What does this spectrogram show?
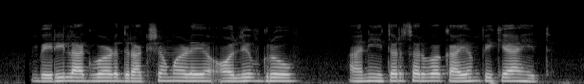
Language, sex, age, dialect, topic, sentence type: Marathi, male, 18-24, Varhadi, agriculture, statement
